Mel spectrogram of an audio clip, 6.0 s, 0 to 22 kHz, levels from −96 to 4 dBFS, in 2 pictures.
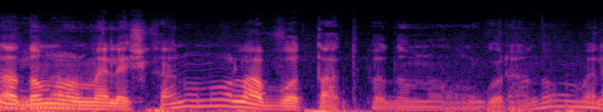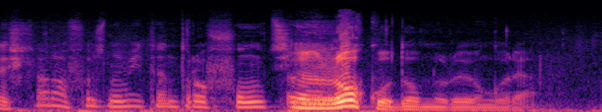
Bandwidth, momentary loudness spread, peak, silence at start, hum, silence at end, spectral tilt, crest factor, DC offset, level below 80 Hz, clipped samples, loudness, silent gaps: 10.5 kHz; 22 LU; 0 dBFS; 0 s; none; 0 s; -7.5 dB/octave; 20 dB; under 0.1%; -38 dBFS; under 0.1%; -19 LUFS; none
